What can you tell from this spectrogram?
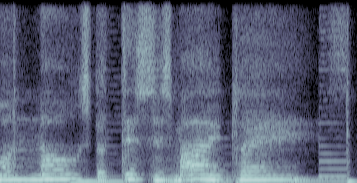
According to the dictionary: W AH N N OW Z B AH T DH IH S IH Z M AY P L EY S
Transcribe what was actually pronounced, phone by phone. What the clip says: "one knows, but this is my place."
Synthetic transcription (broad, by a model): AH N N OW Z B AH T DH IH S IH Z M AY P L EY S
